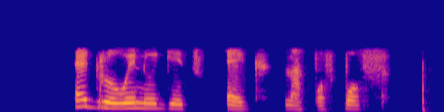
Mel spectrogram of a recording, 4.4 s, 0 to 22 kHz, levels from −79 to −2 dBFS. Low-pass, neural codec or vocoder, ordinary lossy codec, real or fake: 3.6 kHz; none; MP3, 32 kbps; real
